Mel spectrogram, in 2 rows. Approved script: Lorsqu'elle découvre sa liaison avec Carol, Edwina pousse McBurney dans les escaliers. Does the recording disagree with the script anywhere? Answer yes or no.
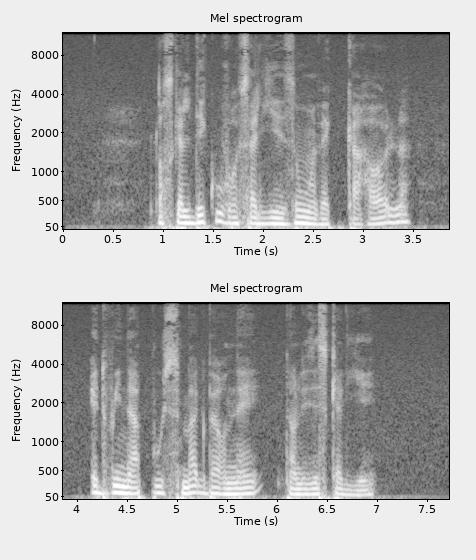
no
